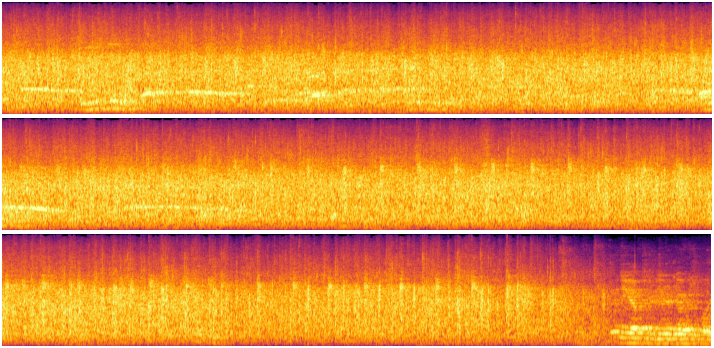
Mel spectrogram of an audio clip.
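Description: A large crowd applauds and cheers loudly in a big hall.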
